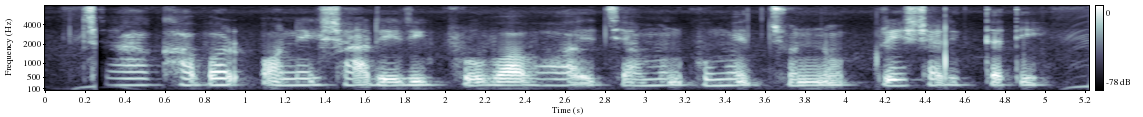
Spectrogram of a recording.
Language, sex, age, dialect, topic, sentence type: Bengali, female, 31-35, Northern/Varendri, agriculture, statement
